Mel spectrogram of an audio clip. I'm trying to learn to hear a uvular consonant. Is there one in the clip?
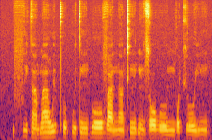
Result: no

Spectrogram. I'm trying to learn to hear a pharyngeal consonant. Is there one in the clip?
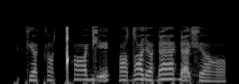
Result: no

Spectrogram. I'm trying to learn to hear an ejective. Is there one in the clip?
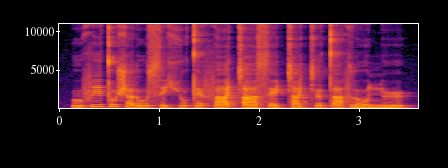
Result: no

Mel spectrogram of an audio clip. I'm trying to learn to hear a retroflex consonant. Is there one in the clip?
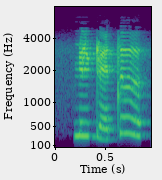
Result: yes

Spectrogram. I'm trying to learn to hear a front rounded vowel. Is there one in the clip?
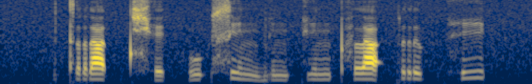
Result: no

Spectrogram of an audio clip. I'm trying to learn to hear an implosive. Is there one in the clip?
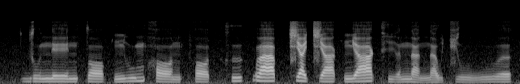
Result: no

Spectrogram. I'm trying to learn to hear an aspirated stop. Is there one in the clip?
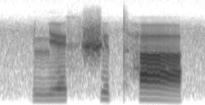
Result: yes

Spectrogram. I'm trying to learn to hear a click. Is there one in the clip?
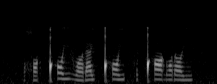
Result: yes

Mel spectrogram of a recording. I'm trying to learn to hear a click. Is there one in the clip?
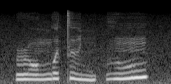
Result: no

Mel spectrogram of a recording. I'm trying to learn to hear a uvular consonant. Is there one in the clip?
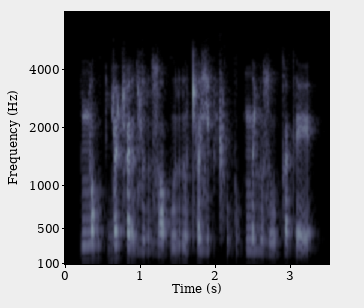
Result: no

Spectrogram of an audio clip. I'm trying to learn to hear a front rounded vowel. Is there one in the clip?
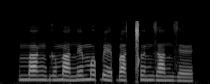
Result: no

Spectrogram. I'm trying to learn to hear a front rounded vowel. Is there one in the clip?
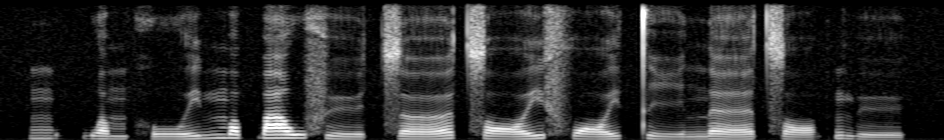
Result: yes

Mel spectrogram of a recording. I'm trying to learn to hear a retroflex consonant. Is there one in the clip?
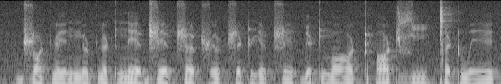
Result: yes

